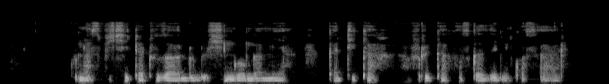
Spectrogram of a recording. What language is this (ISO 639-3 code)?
swa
